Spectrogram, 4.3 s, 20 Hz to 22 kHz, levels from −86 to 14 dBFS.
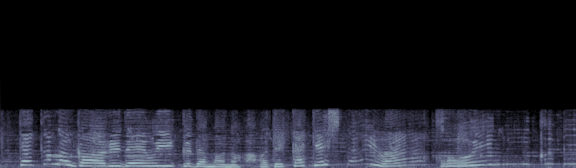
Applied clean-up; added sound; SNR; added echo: neural separator model SepFormer DNS4.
